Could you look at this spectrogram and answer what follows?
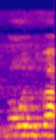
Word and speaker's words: boudoir: Okay, so the pronunciation is Bodwa ಅಂತ ಹೇಳ್ಬೇಕು ನಾವು ಅದನ್ನ.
